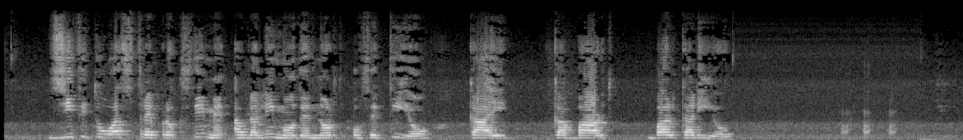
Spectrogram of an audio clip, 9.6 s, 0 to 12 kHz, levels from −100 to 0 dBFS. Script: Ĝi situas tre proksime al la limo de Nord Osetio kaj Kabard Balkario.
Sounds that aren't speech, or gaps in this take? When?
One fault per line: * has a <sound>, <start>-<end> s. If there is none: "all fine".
* has a laugh, 8.3-9.0 s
